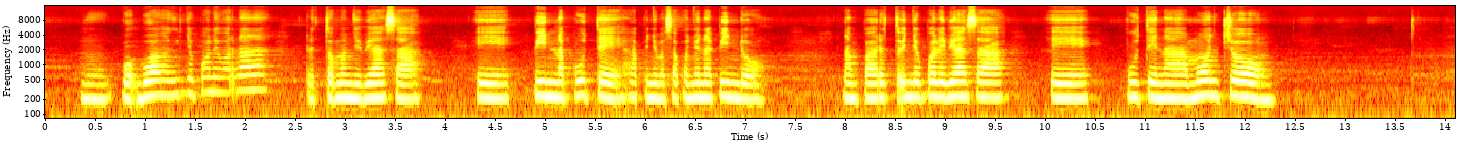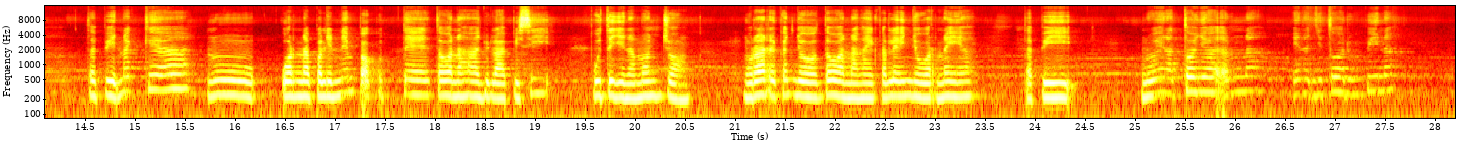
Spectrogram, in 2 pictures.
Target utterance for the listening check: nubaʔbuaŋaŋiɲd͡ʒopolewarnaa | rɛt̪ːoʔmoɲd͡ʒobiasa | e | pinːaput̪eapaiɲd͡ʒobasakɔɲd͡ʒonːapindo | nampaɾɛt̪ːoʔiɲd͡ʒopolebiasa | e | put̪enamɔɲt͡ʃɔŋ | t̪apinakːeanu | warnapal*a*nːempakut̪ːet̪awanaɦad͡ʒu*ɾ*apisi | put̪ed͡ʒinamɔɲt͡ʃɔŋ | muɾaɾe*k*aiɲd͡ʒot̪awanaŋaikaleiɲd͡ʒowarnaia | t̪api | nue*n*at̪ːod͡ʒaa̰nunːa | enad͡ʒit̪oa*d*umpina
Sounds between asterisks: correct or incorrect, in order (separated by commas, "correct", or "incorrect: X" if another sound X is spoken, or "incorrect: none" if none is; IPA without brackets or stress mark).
incorrect: i, incorrect: l, correct, correct, correct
